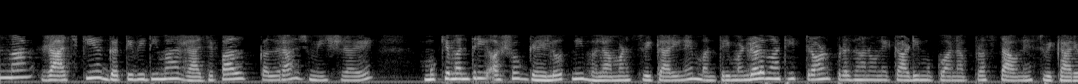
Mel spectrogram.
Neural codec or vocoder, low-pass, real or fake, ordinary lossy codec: none; 7.2 kHz; real; AAC, 16 kbps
